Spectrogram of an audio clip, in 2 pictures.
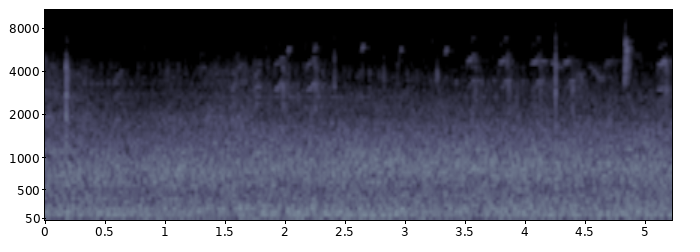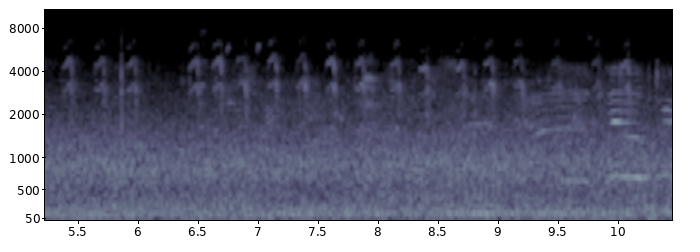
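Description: Small birds chirping in short, rapid high notes over a steady outdoor background hiss.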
